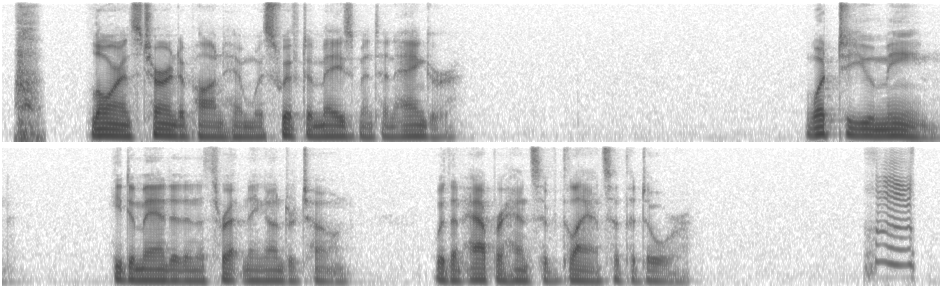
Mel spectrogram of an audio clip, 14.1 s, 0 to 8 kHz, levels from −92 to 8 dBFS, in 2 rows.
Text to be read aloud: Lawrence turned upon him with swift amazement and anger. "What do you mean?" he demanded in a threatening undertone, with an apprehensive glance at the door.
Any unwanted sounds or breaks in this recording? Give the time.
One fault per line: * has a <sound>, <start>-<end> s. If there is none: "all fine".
* has a breath, 0.1-0.3 s
* has a breath, 13.5-13.9 s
